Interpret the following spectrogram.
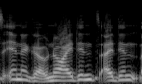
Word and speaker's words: Inigo: was Indigo myself but I'm seeing i n i my name is indigo no Ino Inigo Inigo in i n I go o I'm not saying I'm pronouncing it right no no no no no Inigo I thought it was Inigo is that how you pronounce it I think but it's said it's with an i it makes sense because he's probably from a place where e is I is pronounced e true yeah true an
